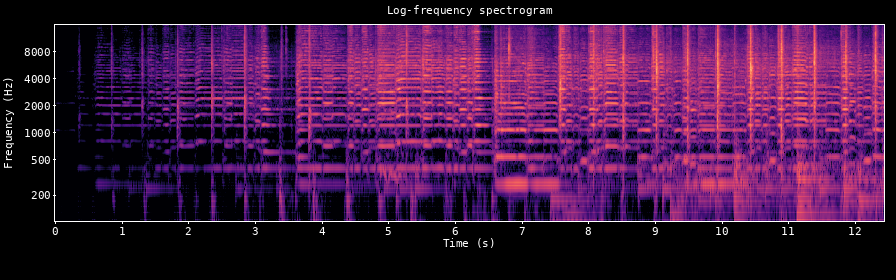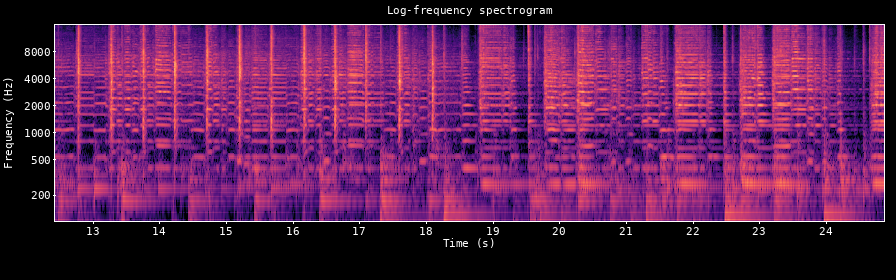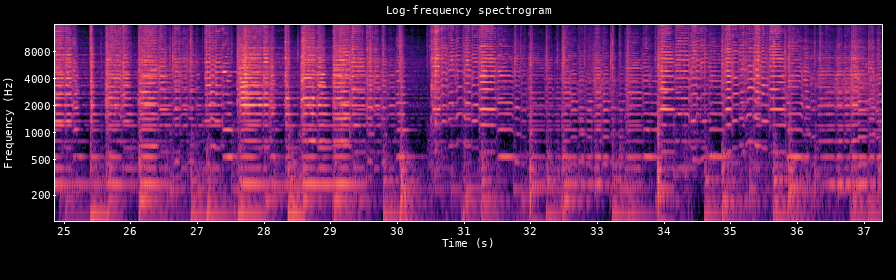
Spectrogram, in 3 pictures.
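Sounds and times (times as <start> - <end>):
fiddle: 0.0 - 37.2
drum: 1.4 - 37.2.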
